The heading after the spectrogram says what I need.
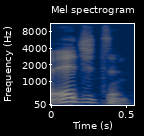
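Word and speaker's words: Egerton: Edgutton. Edgutton. That just sounds common. No, Edgitton.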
